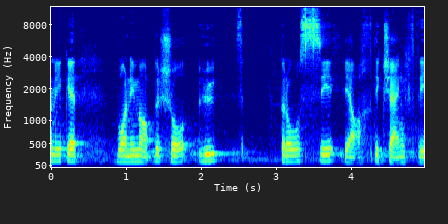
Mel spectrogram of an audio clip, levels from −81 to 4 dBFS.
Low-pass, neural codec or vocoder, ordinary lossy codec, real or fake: none; codec, 24 kHz, 0.9 kbps, WavTokenizer, medium speech release version 1; none; fake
